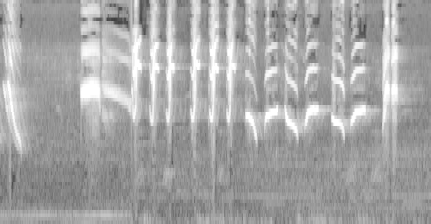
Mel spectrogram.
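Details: Clear whistled notes from a Chinese blackbird: a falling slur, then a steady series of short sharp high notes and lower upturned whistles, about three per second. Quiet low hum in the background.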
